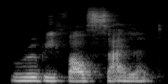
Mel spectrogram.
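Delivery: ordinary delivery, nothing marked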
